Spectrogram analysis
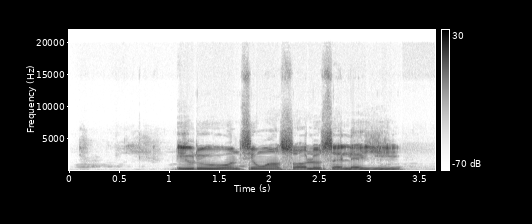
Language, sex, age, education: Yoruba, female, 15-29, tertiary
